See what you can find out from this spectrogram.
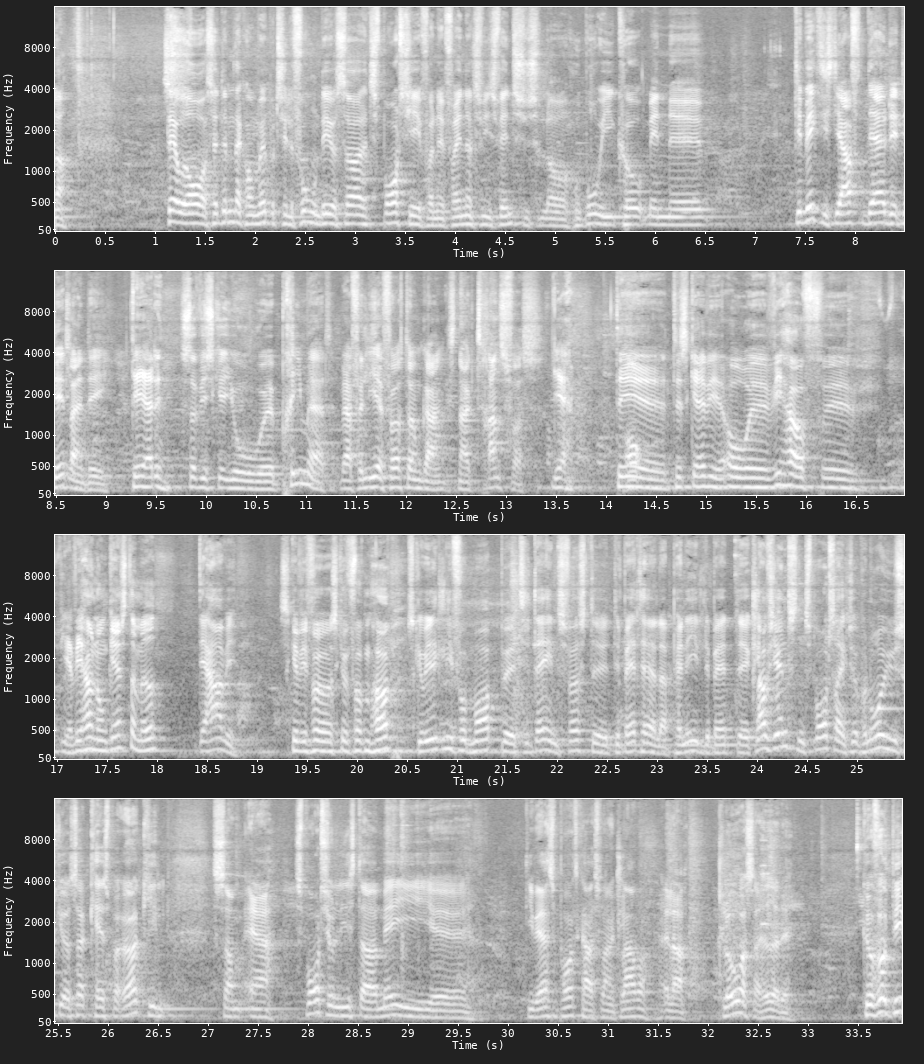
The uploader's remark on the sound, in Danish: live fra Proud Mary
